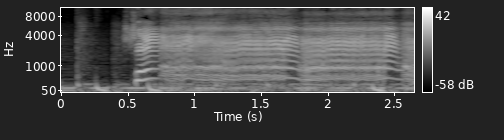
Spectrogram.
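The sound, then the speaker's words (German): A single loud, drawn-out scream of a name, one voice shouting at full strength, pitch wavering slightly as it holds for about two seconds. “Also ich würde nochmal versuchen zu schreien,”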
